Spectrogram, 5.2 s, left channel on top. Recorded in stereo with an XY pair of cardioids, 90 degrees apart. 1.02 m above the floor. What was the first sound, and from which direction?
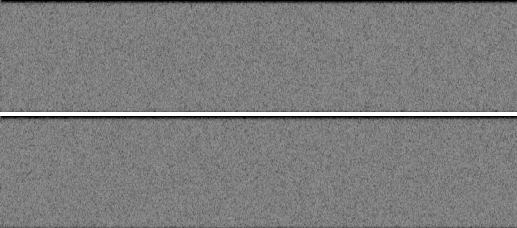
Only background noise.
